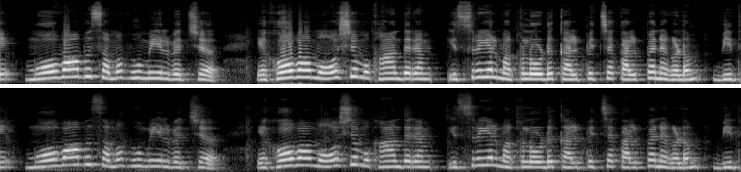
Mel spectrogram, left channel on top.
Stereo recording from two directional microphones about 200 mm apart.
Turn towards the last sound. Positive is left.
turn(degrees=25)  # may be behind; listen again after turning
